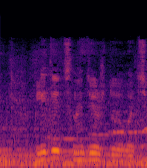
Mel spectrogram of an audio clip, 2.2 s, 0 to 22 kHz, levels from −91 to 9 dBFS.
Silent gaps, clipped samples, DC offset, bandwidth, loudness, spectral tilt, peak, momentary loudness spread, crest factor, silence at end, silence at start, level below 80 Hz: none; under 0.1%; under 0.1%; 10 kHz; -31 LUFS; -6.5 dB/octave; -14 dBFS; 8 LU; 16 dB; 0 s; 0 s; -38 dBFS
